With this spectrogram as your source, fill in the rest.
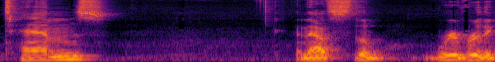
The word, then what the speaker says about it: Thames: It's Thames, but they pronounce it Thames.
